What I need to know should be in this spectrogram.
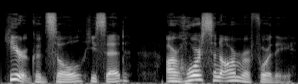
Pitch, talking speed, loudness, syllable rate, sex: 140 Hz, 220 wpm, -17 LUFS, 6.0 syllables/s, male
